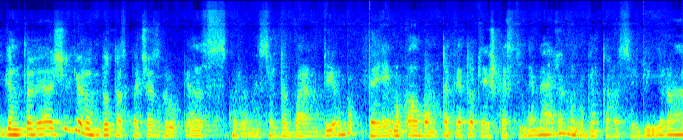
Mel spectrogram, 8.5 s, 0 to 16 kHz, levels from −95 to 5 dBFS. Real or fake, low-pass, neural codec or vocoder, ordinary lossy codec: fake; 14.4 kHz; codec, 44.1 kHz, 3.4 kbps, Pupu-Codec; Opus, 16 kbps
